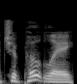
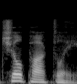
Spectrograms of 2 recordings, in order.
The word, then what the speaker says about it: chipotle: A chipotle, kipotle, Spanish, tipotle, or chilpotle, which comes from the Nahuatl word chilpotle, Nahuatl pronunciation, t-i-l po court, I, meaning smoked chili, is a smoked dried jalapeño.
